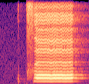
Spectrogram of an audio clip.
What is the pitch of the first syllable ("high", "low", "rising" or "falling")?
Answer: high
